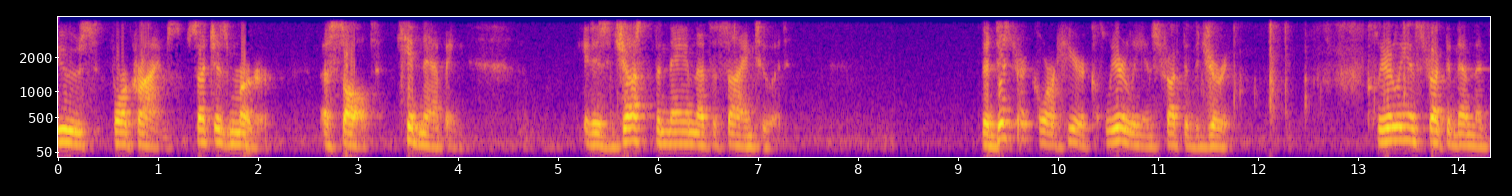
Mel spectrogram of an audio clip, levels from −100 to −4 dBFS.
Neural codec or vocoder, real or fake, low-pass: none; real; 3.6 kHz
